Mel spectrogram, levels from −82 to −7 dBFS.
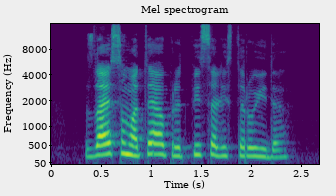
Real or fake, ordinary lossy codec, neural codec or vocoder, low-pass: fake; Opus, 32 kbps; vocoder, 44.1 kHz, 128 mel bands every 256 samples, BigVGAN v2; 14.4 kHz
